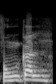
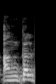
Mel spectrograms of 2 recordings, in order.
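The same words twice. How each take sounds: First: उंकल said with a rounded u at the start; wrong reading. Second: अंकल said with an open short a at the start; correct reading. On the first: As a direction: begin उंकल on a u sound, the wrong way. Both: Shown as a demonstration. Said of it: "not उंकल".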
